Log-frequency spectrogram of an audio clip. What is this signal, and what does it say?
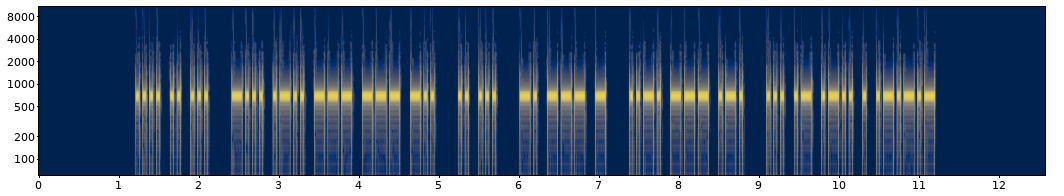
Morse code, heard as a keyed tone, about 28 wpm, 700 Hz. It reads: HIS BLOOD IS NOT FOR SALE.
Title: Sentences from Top 1400 Words 28wpm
